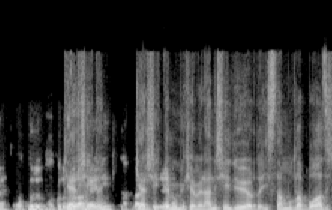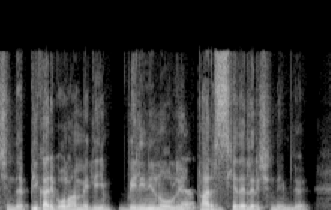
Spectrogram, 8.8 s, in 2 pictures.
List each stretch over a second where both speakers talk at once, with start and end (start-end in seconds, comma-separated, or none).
0.8-2.6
